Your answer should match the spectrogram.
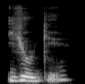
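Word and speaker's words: Huger: Эта гугенотская фамилия произносилась как «Юги».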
